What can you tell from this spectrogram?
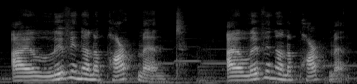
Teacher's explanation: hour、▁実際に▁h▁は書いてありますけれども発音されてないので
